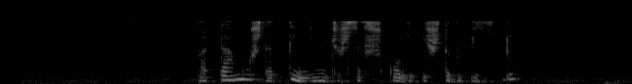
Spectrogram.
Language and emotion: Russian, angry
